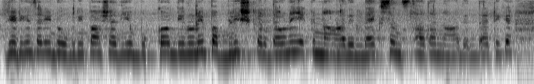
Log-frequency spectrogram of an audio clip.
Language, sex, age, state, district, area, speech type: Dogri, female, 18-30, Jammu and Kashmir, Jammu, urban, spontaneous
